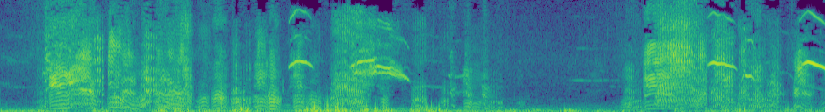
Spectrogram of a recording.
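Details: Several gulls fighting over food: harsh, raspy squawks in dense overlapping bursts, with thin high squeals cutting through around the second and fifth seconds, and a short lull in the middle.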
